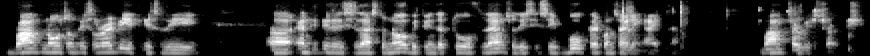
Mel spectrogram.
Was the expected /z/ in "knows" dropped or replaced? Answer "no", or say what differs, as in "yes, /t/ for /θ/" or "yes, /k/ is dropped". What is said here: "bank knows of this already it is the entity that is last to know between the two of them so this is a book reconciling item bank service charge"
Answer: yes, /s/ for /z/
